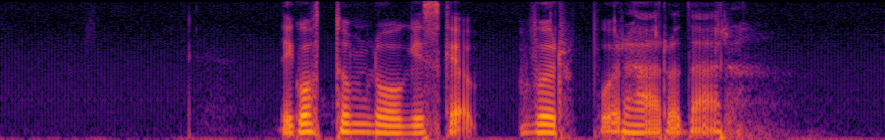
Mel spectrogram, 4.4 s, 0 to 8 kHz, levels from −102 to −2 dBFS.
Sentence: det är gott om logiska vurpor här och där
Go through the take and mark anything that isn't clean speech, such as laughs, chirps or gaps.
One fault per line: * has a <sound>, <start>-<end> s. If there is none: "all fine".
all fine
